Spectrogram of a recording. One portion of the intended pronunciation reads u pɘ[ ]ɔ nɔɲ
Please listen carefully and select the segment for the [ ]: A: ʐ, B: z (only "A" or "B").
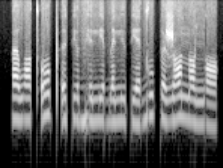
A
